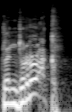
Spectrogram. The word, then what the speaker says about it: GlenDronach: No, I actually had to watch a YouTube video to figure out how to pronounce We couldn't pronounce this. Right? Glendronach.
